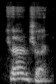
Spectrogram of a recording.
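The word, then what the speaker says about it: Karinchak: name somebody say it like think of Karen you know and I check herbs and then write a check Karen okay Karen Jack there we go dude listen listen straw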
